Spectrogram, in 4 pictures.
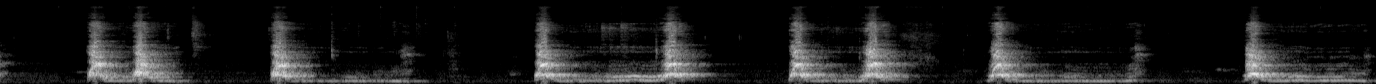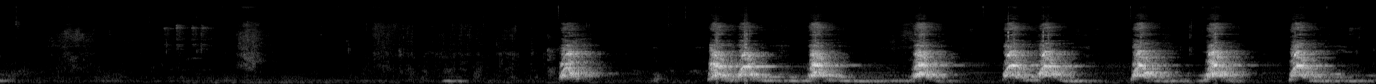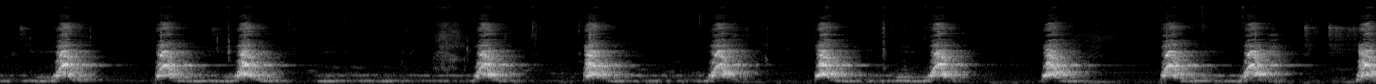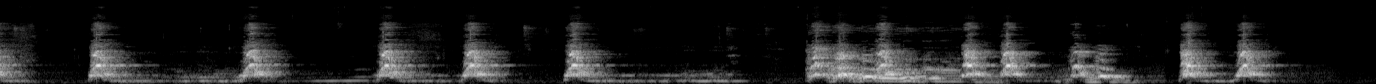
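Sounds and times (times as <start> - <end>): dog barking: 0.8 - 1.9, 2.7 - 3.2, 5.3 - 5.7, 6.6 - 7.1, 7.9 - 9.2, 9.9 - 10.4, 12.2 - 12.9, 19.4 - 19.8, 20.8 - 27.1, 28.1 - 30.4, 32.2 - 32.8, 33.4 - 33.8, 34.6 - 35.1, 35.7 - 36.2, 36.8 - 37.3, 38.0 - 40.5, 41.1 - 41.6, 42.2 - 42.7, 43.7 - 44.2, 45.0 - 47.4, 49.4 - 54.2.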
